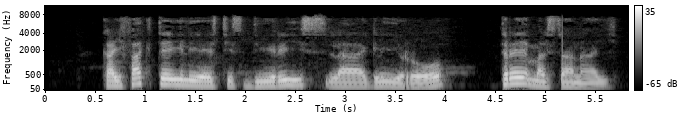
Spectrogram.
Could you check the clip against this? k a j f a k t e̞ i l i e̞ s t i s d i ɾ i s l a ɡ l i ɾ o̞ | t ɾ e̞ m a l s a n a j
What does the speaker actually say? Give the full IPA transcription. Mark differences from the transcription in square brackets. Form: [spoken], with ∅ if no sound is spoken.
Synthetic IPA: k a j f a k t e̞ i l i e̞ s t i s d i ɾ i s l a ɡ l i ɾ o̞ | t ɾ e̞ m a l s a n a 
